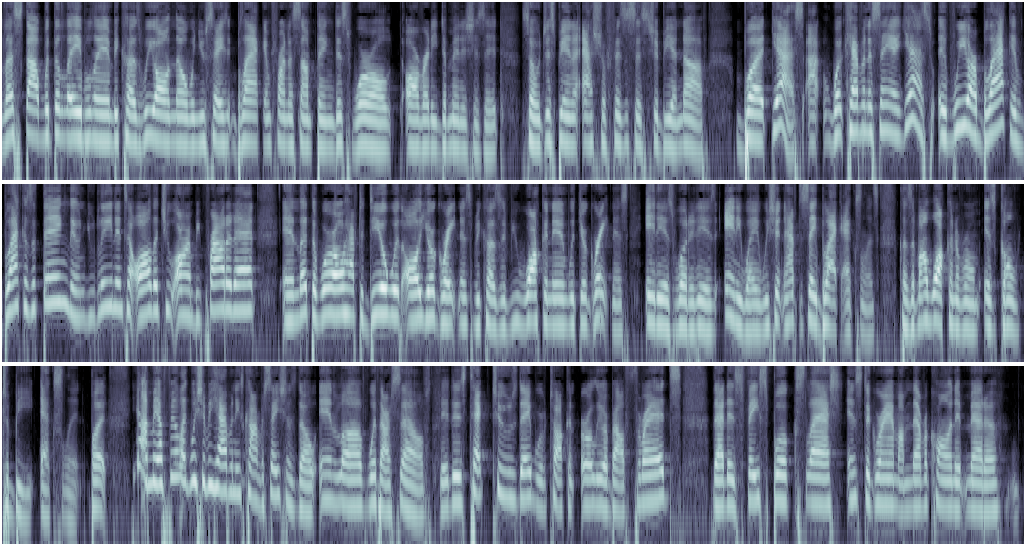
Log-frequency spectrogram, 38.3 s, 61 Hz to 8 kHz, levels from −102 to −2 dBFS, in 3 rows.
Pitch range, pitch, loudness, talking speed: 165-215 Hz, 185 Hz, -24 LUFS, 220 wpm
